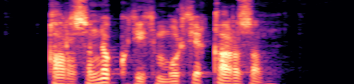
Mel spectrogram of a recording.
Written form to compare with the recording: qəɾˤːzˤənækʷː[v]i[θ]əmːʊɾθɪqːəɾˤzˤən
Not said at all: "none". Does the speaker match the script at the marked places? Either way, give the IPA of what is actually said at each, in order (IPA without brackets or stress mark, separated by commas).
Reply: ð, θ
